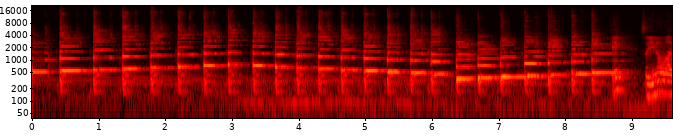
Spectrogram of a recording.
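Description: A voice imitates the buzz of ukulele strings rattling against the frets when the action is set too low, a rapid series of pulsed buzzy tones with gliding pitch, close and alone.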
